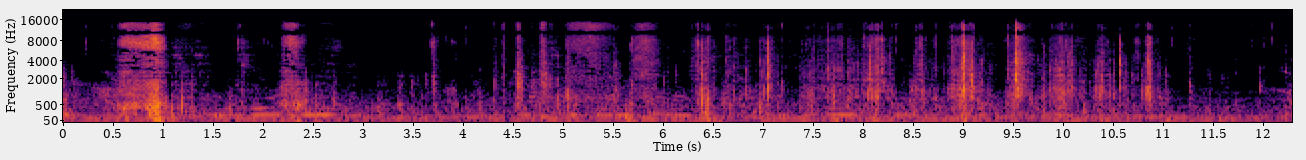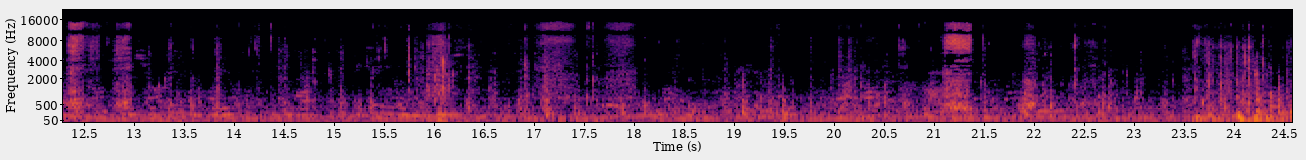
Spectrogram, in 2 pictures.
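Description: A man chews noisily close by.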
